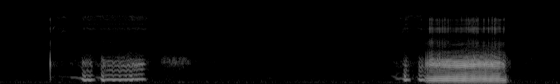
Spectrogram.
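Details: Chihuahua snoring: two loud, buzzing, tonal snores from a sleeping small dog, a few seconds apart, in a quiet room.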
